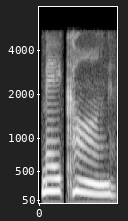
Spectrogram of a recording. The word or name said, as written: Mekong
